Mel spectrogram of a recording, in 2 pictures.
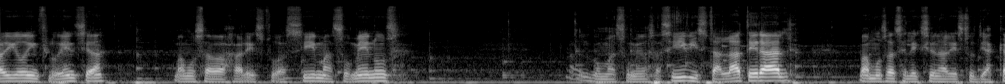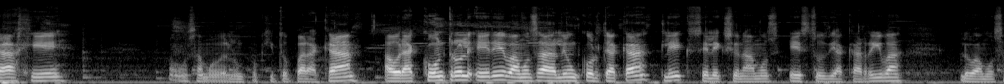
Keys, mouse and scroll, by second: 4.6 click, 7.0 KP_3, 8.3-9.0 drag, 10.0 g, 17.1-18.3 drag, 18.9-20.0 drag.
